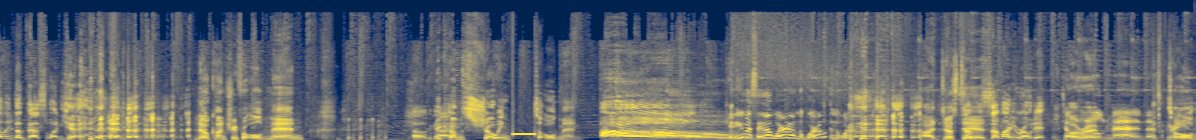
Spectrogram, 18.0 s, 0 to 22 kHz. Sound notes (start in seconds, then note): 1.2 laughs; 4.8 laughs; 7.7 beep; 9.0 cast exclaims; 12.7 laughs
